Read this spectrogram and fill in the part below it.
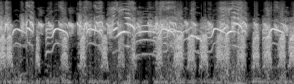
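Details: Small birds in a mixed lure for bird trapping: repeated curved whistles over steady high chirping, with one lower, rising note in the middle of the stretch.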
